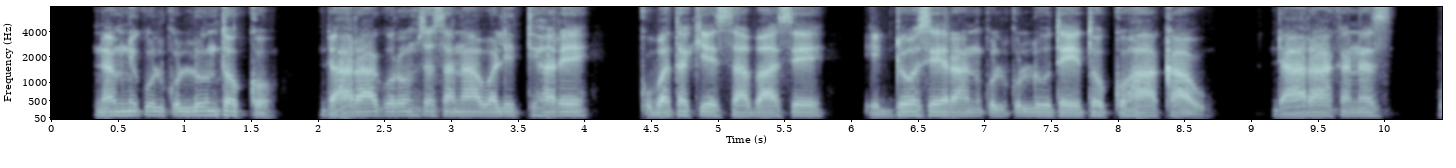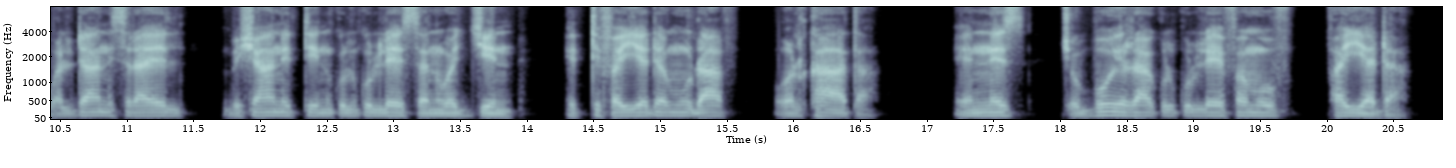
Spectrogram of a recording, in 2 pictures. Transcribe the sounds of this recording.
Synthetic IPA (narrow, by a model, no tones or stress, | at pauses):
nɐmnɪkʼʊlkʼʊlːuːnt̪ɔkːɔ | d̪aːɾaːɡɔɾɔmsɐsɐnaːwɐlɪt̪ːɪɦɐɾe̞ː | kʼʊbɐt̪ɐke̞ːsːaːbaːse̞ː | ʔɪd̪ːo̞ːse̞ːɾaːŋkʼʊlkʼʊlːuːt̪ɐʔɛt̪ɔkːɔhaːkaːʔʊ | d̪aːɾaːkɐnɐs | wʔɐ̰ld̪aːnɪsɾaːʔɛl | bɪʃaːnɪt̪ːiːŋkʼʊlkʼʊlːe̞ːsːɐnwɐd͡ʒːɪn | ɪt̪ːɪfɐjːɐd̪ɐmuːᶑaːf | ʔɔ̰lkaːʔɐt̪ɐ̥ | ʔɪ̰nːɪs | t͡ʃʼʊbːuːɪrːaːkʼʊlkʼʊlːe̞ːfːɐmuːf | fɐjːɐd̪ɐ̰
